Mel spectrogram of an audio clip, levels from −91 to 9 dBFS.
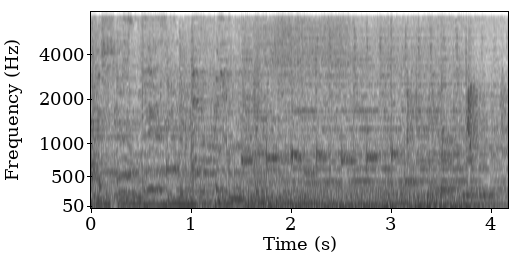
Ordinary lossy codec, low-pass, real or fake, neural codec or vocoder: none; 7.2 kHz; fake; vocoder, 22.05 kHz, 80 mel bands, WaveNeXt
